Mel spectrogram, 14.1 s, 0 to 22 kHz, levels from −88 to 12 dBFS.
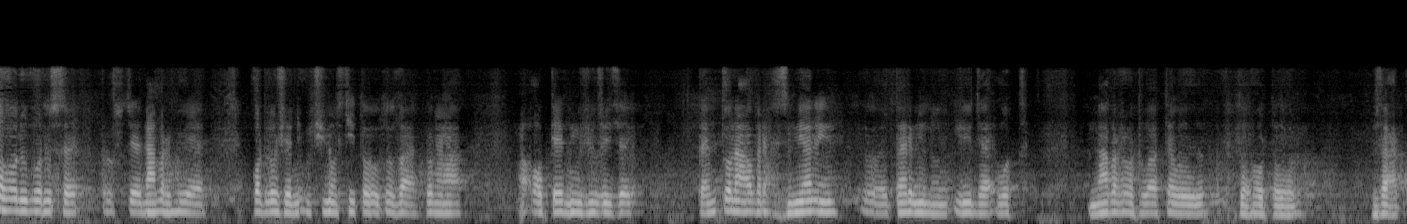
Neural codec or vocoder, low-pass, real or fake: codec, 16 kHz in and 24 kHz out, 0.6 kbps, FireRedTTS-2 codec; 7.2 kHz; fake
